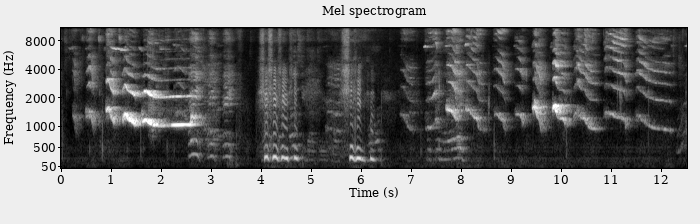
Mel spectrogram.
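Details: Beagle; whining; overtired puppy fussing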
